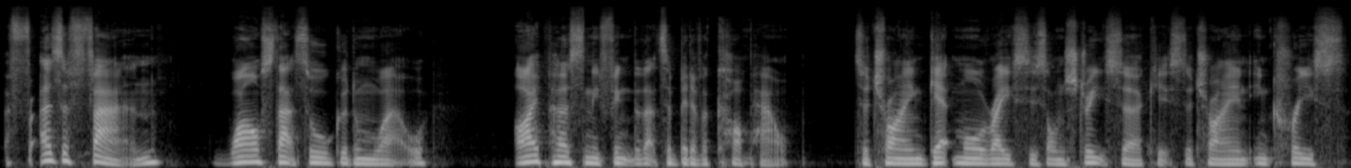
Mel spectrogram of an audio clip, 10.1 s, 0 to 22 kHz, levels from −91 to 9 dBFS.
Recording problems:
none

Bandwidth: 18.5 kHz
